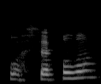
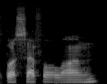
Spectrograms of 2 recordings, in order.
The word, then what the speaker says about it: Blacephalon: but Blacephala? uh, yeah, I think it's Blacephalon. At least that's how I've heard it pronounced. Blaze Fallon. Well, because it's got cephalon in there.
